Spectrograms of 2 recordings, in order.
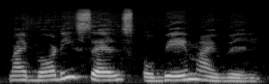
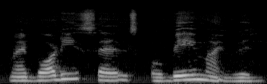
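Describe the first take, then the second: First: It is said loudly. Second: It is said softly.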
